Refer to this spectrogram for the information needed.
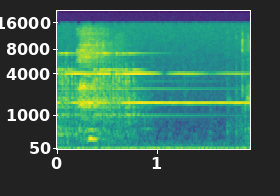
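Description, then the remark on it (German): A telephone bell rings on steadily at the Blue Anchor in Chipwich with a bright, metallic tone, moderately loud, with no voices over it. “Äh, entschuldigen Sie, das ist das Telefon.”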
